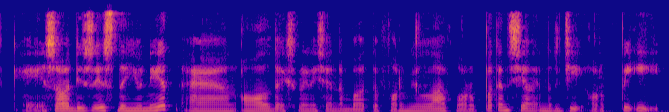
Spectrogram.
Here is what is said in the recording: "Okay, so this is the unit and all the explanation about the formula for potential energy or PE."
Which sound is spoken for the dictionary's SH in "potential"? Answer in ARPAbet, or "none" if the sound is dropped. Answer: S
